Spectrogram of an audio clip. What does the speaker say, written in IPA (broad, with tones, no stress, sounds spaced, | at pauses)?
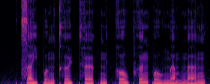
t͡s ɐ˨˧ j p ʊ˨˩ ŋ t̪ʰ ɵ˨˧ ɥ t̪ʰ œː˨ k̚ n̪ ɪ˧ k̚ h o˥ w pʰ ɵ˥ n p o˨ w n̪ ɐ˨˩ m n̪ ɐ˨˥ ŋ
